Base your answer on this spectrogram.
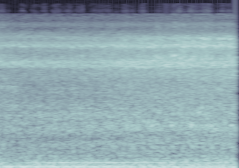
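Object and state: Nothing is struck.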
